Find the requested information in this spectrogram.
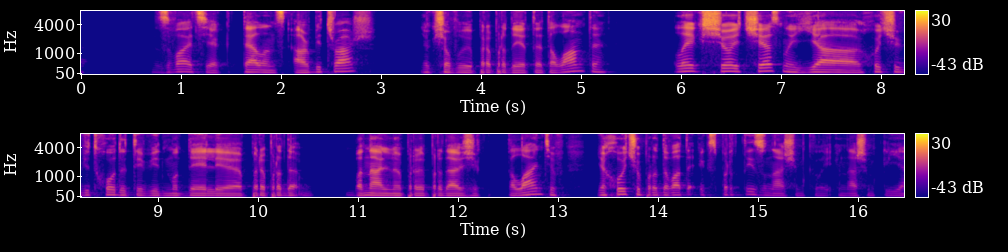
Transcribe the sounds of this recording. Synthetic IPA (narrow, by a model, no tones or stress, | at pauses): nɐzɪʋɑjet͡sʲːɐjɐkt̪ɛlˠɛnsɐrbʲit̪ɾaʒ̥ | jɐkʃt͡ʃɔʋɪpeɾepɾɔd̪ɐjɛt̪ɛt̪ɐlˠɑnt̪ɪ | ɐlˠɛjɐkʃt͡ʃɔt͡ʃɛsnɔjaxɔt͡ʃʊʋʲid̪xɔd̪ɪt̪ɪʋʲid̪mɔd̪ɛlʲipɾepɾɔd̪ | bɐnɑlʲnɔjipɾepɾɔd̪ɑʒʲi | t̪ɐlˠɑnʲtʲiw | jaxɔt͡ʃʊpɾɔd̪ɐʋɑt̪ɪʔekspert̪ɪzʊnɑʃɪmnɑʃɪmklʲijɛ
